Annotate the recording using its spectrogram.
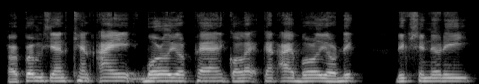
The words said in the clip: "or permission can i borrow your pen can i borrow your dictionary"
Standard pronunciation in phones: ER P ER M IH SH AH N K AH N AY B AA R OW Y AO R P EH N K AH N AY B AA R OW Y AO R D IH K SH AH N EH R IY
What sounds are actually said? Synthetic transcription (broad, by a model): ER P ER M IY S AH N K AH N AY B AA R OW Y AO R P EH N K AH N AY B AA R OW Y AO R D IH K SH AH N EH R IY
